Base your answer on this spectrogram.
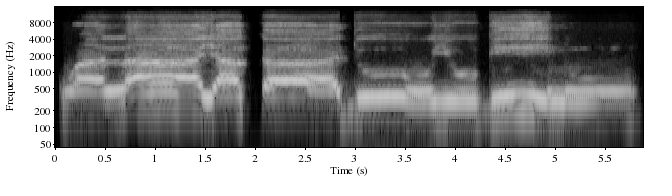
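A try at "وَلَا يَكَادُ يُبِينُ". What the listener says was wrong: Du-nya sama nu-nya pendek. Nu-nya pendek. Yubinu. Karena ini lagi melatih disiplin mana bacaan panjang, mana bacaan pendek. Jadi nggak boleh baca wala yakadu yubino. Nggak boleh. Yubino pendek.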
